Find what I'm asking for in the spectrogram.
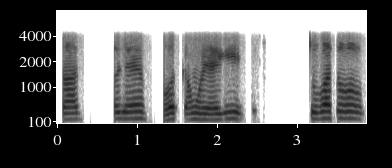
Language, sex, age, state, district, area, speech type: Urdu, male, 45-60, Delhi, South Delhi, urban, conversation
